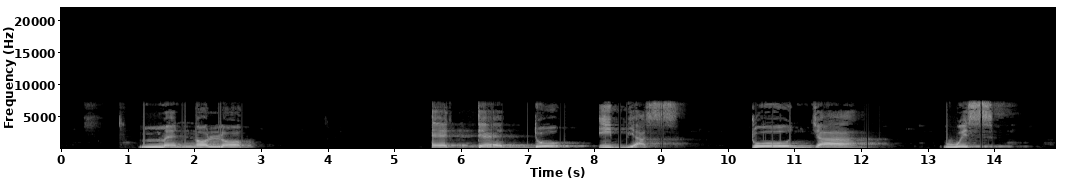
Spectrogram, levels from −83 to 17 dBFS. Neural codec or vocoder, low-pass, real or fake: none; 7.2 kHz; real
